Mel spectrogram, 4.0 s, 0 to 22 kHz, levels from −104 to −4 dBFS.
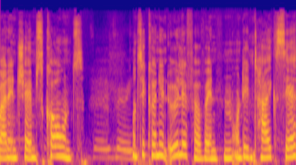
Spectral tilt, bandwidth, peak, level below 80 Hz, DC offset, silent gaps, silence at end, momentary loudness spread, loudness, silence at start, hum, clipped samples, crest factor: -4 dB/octave; 16.5 kHz; -4 dBFS; -48 dBFS; under 0.1%; none; 0 s; 11 LU; -20 LUFS; 0 s; none; under 0.1%; 16 dB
